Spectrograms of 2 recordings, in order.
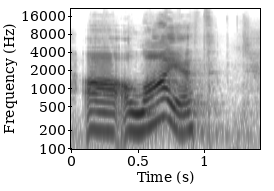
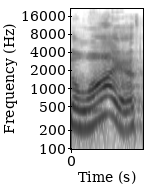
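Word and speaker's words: Alioth: He said, I found Eliath, correct pronunciation, I found Eliath that you guys met, and I weaponized him.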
